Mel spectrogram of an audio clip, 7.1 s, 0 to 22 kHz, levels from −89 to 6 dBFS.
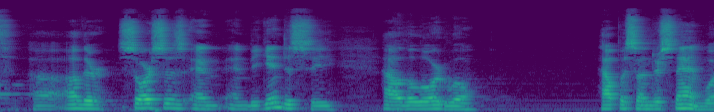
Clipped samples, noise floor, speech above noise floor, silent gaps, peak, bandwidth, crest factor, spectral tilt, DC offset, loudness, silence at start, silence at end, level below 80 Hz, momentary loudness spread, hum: under 0.1%; -68 dBFS; 35 dB; none; -14 dBFS; 16 kHz; 20 dB; -3.5 dB/octave; under 0.1%; -32 LUFS; 0 s; 0 s; -70 dBFS; 13 LU; 60 Hz at -65 dBFS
